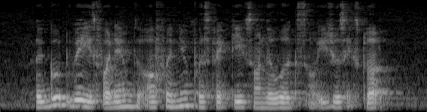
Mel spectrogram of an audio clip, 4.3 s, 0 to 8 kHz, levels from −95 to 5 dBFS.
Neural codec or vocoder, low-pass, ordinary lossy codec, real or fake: codec, 16 kHz, 16 kbps, FreqCodec, larger model; none; none; fake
